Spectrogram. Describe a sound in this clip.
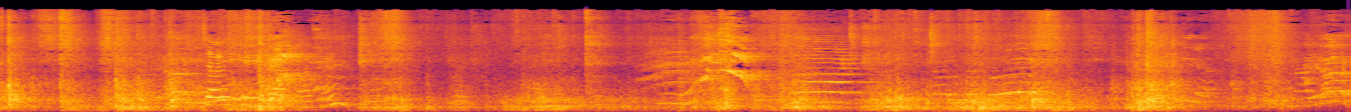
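Plastic toy wheels rumble and rattle across a hard floor.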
